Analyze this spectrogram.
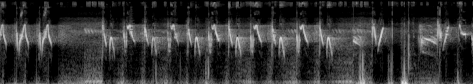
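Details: Singing bar-winged prinia (ciblek kristal), played as a trapping and provoking lure: high, sharp, slurred chirps in quick uneven runs with a few low thumps behind.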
